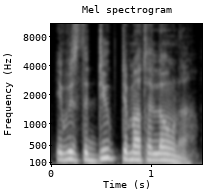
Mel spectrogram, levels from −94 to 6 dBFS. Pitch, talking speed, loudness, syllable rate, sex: 150 Hz, 240 wpm, -17 LUFS, 6.7 syllables/s, male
